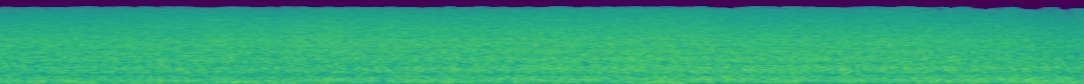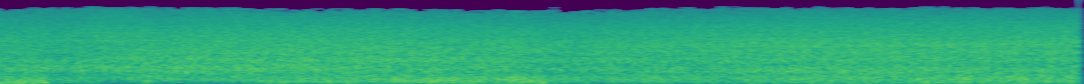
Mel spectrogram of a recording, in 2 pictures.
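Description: Ocean surf breaking and washing up a sandy beach in a continuous rushing wash, with wind buffeting the microphone as a low rumble. The level dips suddenly twice, a little before six seconds in and around eight seconds in.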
